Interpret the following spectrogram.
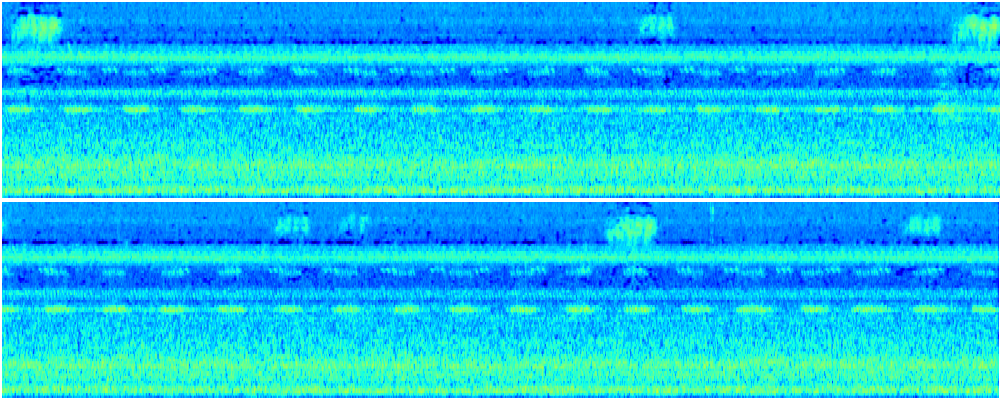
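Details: Crickets give a long, regular series of short chirps, roughly two per second, against a continuous high whine, occasional brief hissy bursts and a deep, constant rumbling noise.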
